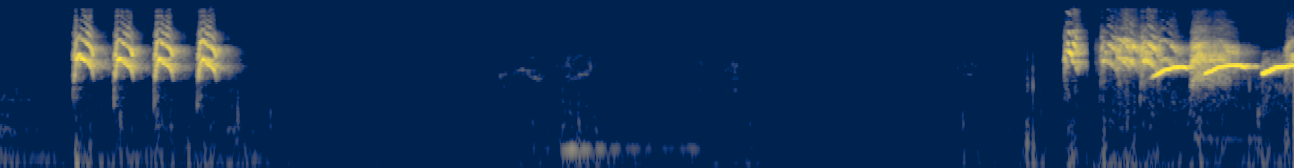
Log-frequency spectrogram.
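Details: Pet ringneck parakeet at night: four sharp raspy squawks, then a long silence, then a burst of harsh chatter ending in three rising whistled notes.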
